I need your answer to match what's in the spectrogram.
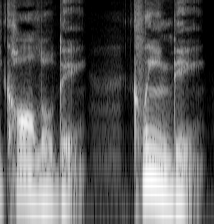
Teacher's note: hold the final consonant a little longer before releasing the D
